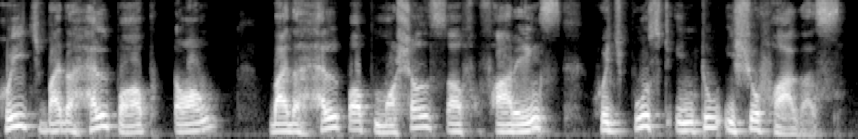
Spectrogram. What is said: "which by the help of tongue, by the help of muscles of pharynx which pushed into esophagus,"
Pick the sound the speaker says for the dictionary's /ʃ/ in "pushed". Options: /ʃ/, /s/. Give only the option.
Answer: /s/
